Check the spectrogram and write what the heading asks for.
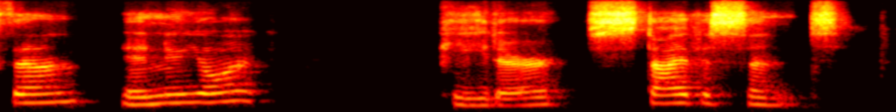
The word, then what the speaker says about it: Stuyvesant: in new york peter stuyvesant notice how it's spelled very different than it sounds peter stuyvesant and the fort that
